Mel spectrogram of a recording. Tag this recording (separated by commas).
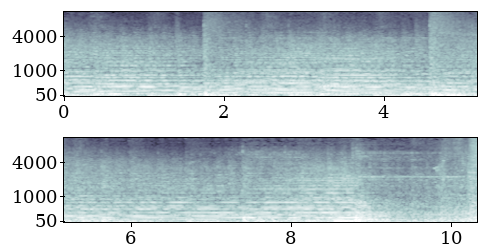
Music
